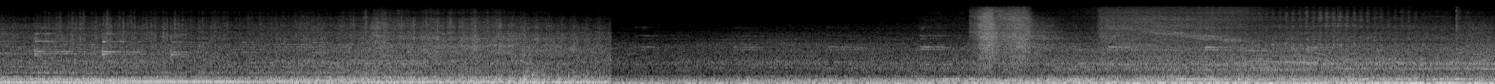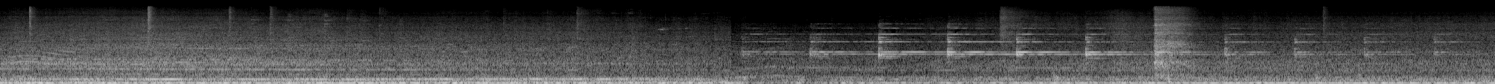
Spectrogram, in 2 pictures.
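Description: BNSF diesel-led freight trains passing close by, with a steady rumble of locomotive engines and rolling cars. A long horn blast sounds in the middle stretch. Near the end a grade-crossing bell rings rapidly as a locomotive rolls past.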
